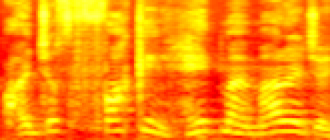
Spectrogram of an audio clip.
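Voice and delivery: high mock voice of a complaining girl; imitating young Polish woman. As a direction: whine it like a fed-up young woman. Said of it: "they were like".

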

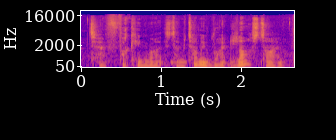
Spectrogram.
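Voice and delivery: quiet grumble to himself; muttered under breath. Retold or imitated.

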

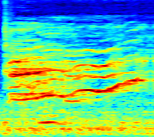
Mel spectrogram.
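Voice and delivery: sudden high-pitched burst of laughter; high squeal of laughter. Real, not acted. [name] laughing at Nate's empty rewards, high squeal. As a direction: shriek with laughter at the partner.

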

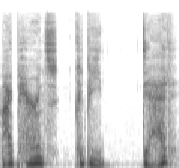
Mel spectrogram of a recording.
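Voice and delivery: hushed, fearful whisper; soft, whispered disbelief; frightened whisper. A narrator's reading. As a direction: whisper it in dawning horror. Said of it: "I whispered with a trembling lip".

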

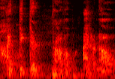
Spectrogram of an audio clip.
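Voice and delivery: hushed, unsure whisper. Real, not acted. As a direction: trail along in a whisper. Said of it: "Why are we whispering?".

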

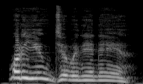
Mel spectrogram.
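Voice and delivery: high, loud challenge from behind; demanding shout. A narrator's reading. Voice behind Jimmy catches him in the storeroom, demanding shout. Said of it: "The voice demanded again".

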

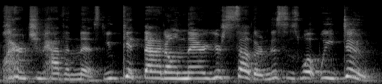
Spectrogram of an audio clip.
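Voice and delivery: Southern grandma pushing food on her granddaughter, mock-bossy; bossy Southern grandmother. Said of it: "Like, so bossy".

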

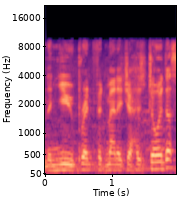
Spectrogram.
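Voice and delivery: ordinary talk

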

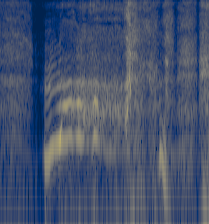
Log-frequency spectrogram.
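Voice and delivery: put-on high wailing baby cry; imitated baby cry. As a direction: wail like a crying infant. Baby son crying. (etterlignet babygråt)

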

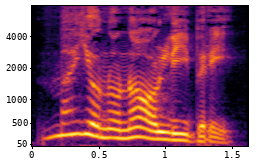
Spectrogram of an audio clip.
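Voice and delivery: high-pitched, frustrated protest; exasperated exclamation. A narrator's reading. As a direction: burst out in exasperation. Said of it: "esclamò Strange". (esclamazione esasperata, su tono alto)

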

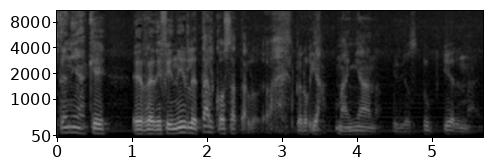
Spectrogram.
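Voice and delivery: usual speaking voice

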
